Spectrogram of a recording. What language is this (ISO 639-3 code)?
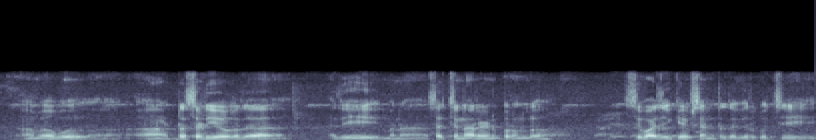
tel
